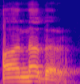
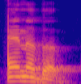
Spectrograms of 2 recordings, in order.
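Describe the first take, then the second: First: The first syllable sounds like 'un'. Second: The first syllable sounds like 'en'. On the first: The speaker calls it right. "एनदर नहीं अनदर" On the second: The speaker calls it wrong. "इसे गलत तरीके से pronounce किया"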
